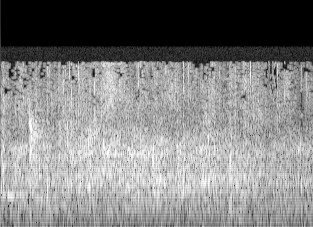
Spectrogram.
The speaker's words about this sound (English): Isn't it good to be back in church again? Amen. Let's clap real loud or something.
